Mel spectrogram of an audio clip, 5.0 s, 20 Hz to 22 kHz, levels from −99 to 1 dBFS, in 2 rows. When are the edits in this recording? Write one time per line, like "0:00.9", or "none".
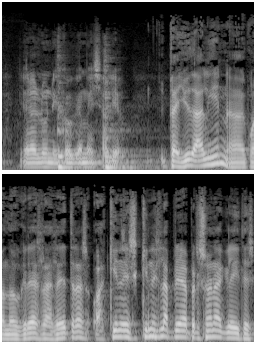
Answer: none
